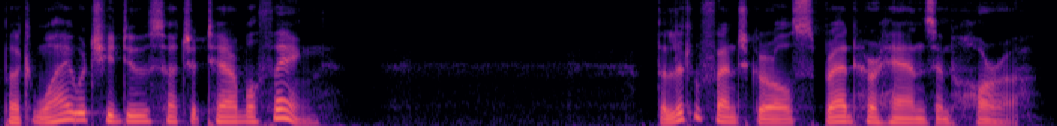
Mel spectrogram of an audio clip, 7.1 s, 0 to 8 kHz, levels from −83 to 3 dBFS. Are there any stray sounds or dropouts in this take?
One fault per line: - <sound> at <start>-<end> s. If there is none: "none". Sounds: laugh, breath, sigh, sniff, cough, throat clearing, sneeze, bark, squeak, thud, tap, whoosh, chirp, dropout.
none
